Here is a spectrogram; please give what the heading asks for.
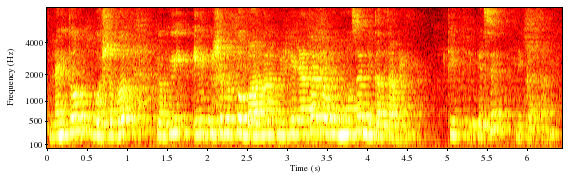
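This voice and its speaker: A woman teacher explaining a practical lesson, repeating points patiently and reading English tongue twisters slowly and deliberately. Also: sits high, slight background noise. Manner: repetitive and explanatory, mixing Hindi with English phrases. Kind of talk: recorded classroom lesson. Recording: very echoey hall.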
